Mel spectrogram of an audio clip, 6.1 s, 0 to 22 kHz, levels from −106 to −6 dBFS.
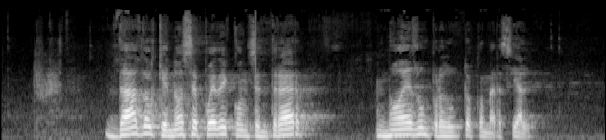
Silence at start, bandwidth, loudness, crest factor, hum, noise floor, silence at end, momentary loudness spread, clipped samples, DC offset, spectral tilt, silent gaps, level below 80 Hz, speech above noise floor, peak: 1.05 s; 12 kHz; -19 LUFS; 18 dB; none; -63 dBFS; 0.75 s; 14 LU; under 0.1%; under 0.1%; -9.5 dB/octave; none; -58 dBFS; 45 dB; -2 dBFS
